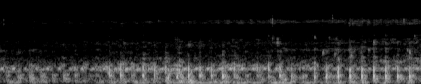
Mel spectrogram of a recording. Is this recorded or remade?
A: recorded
